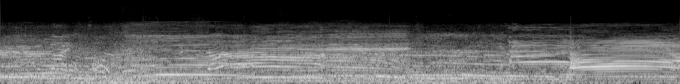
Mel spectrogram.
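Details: Sahiwal bull calves offered for sale at Raniganj market, Dinajpur, Bangladesh, 8 August 2024; several long, tonal moos with rich harmonics, some bending upward, amid a constant din of voices and bargaining.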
